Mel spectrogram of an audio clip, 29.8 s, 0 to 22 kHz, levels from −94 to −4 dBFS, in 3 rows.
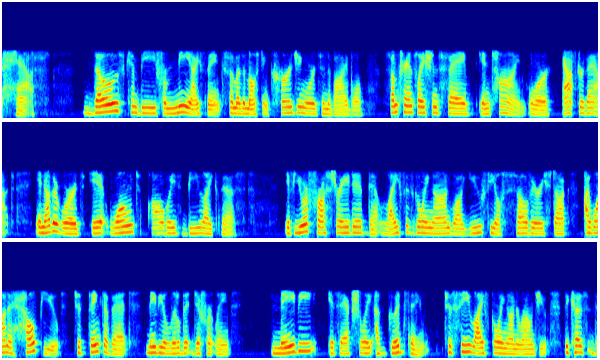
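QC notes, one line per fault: Throughout: AMR narrowband mobile codec. Nothing above 4 kHz survives, so sibilants are dull and the sound has a thin, boxy, telephone quality. On top of that band limit there is a buzzy, synthetic edge from the vocal-tract model being rebuilt from a few pulses per subframe. That edge is what separates it from plain low-pass filtering, and it fits the AMR-NB 10.2 kbps mode, where coding damage is plainly audible.
9.46–9.53 s and 12.40–12.70 s: lost AMR speech frames. The first follows "say in time or" and sounds like a gap of about two 20 ms frames. The decoder repeats the last good pitch and spectral settings at falling gain, which gives a short smeared dip. The second follows "other words it won't" and sounds like a single lost frame. Its concealment and weak, rough recovery last until "be like this". A hard dropout would cut to silence, but here the sound is held and then fades.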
